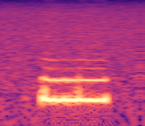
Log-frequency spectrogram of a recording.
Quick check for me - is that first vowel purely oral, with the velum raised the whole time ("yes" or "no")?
no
